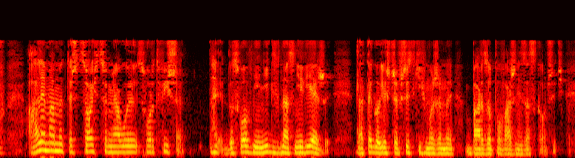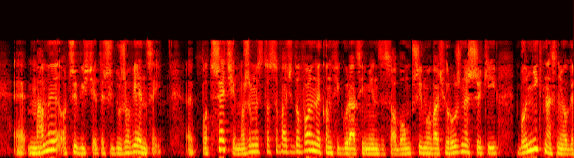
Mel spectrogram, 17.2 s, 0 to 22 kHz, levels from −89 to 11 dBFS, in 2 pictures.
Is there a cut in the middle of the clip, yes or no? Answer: yes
